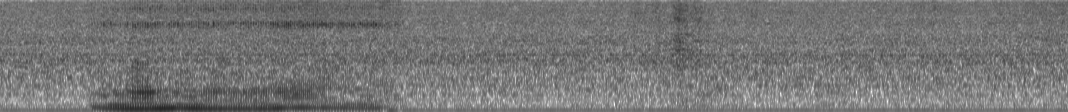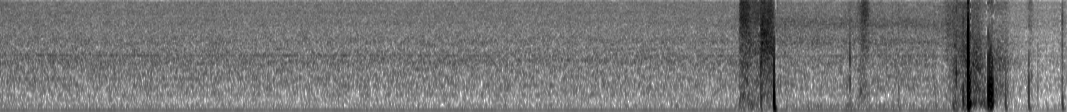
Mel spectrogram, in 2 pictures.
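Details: Snoring in a resting dog napping on a comfy bed: a single soft, rattling snore in a quiet room, followed by faint rustling.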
